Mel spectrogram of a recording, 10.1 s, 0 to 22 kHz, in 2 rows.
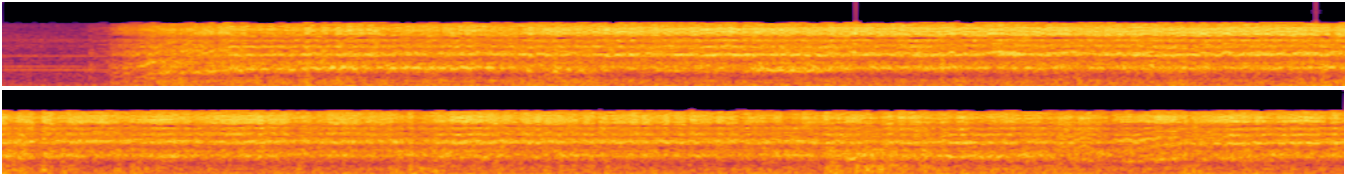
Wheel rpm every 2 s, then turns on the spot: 70, 220, 230, 230, 200.
none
